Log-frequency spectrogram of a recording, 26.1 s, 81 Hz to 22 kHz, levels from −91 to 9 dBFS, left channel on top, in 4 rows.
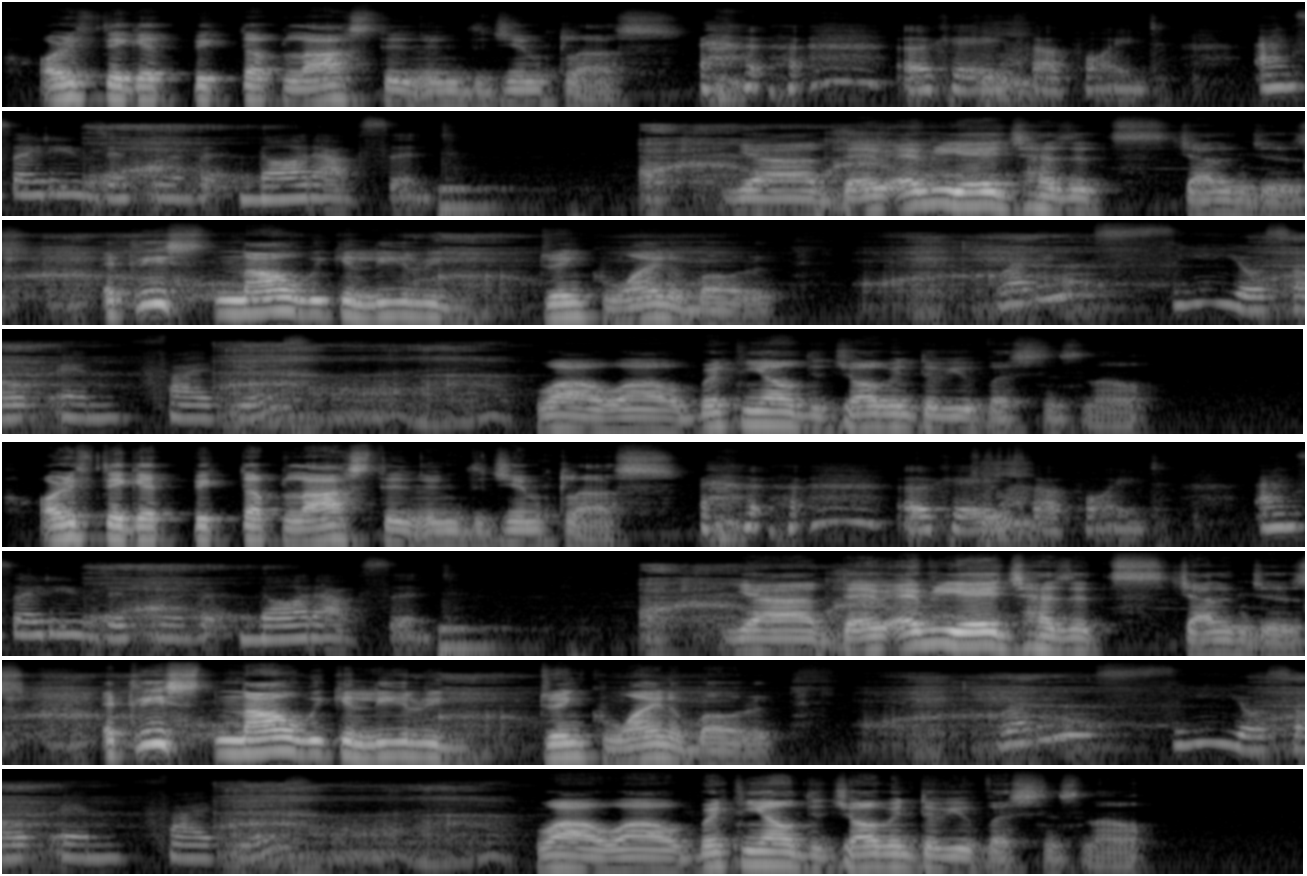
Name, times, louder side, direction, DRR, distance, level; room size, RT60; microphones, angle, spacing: voice 1, 0.2-3.4 5.0-5.1 8.7-8.8 10.1-15.4 15.7-16.9 22.2-25.2, right 4 dB, 45° right, 1.0 m, -30 dB
voice 2, 3.5-8.8 17.5-21.1, equal, 60° left, 2.1 m, -42 dB
sound 1, 4.5-4.7 5.0-5.6 6.6-6.7 6.9-8.1 9.7-11.9 13.0-14.7 15.0-15.7 16.0-16.8 17.3-18.9 19.2-20.2 20.6-22.1, equal, 15° left, 1.9 m, -48 dB
6.7 x 6.6 x 3.1 m
head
